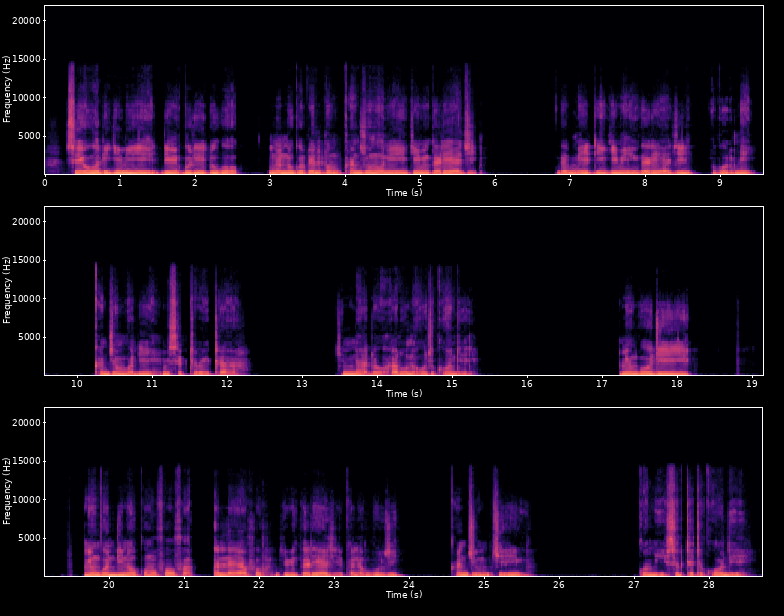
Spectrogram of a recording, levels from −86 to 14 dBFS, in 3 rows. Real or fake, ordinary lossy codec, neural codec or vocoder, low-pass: fake; AAC, 96 kbps; codec, 44.1 kHz, 7.8 kbps, Pupu-Codec; 14.4 kHz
